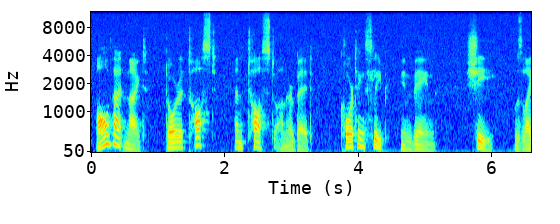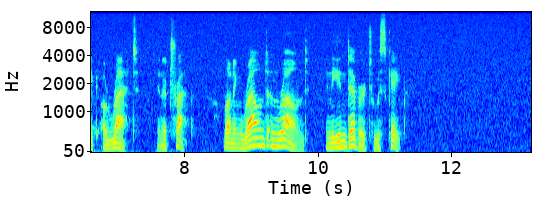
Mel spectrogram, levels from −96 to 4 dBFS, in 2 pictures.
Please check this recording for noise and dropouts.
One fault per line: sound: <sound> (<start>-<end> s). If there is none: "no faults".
no faults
